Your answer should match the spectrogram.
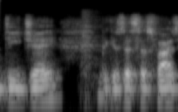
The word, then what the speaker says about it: Didier: in the right way for most of my American friends I need to stop it at DDA and say it's like written DJ because that's as far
